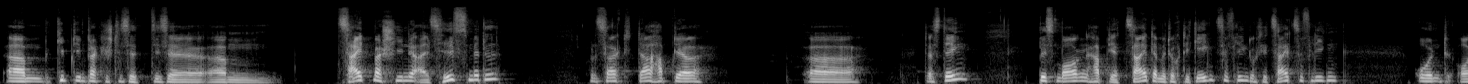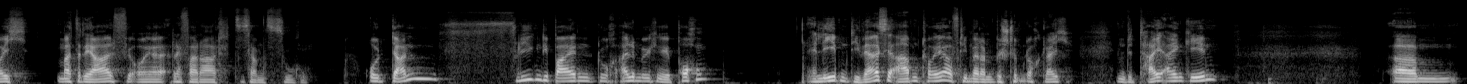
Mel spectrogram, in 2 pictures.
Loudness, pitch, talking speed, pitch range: -21 LUFS, 140 Hz, 130 wpm, 120-170 Hz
